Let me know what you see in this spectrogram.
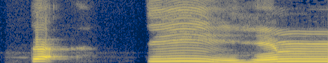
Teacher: زبر کے ساتھ حمزہ کے اوپر جزم ہے، جھٹکا ادا کیا جائے گا. تی یہاں یا مدہ ہے، ایک الف کے برابر کھینچنا ہے.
